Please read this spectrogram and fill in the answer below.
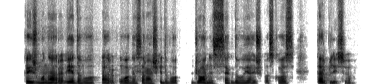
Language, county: Lithuanian, Alytus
